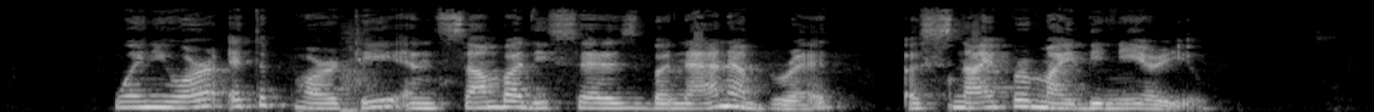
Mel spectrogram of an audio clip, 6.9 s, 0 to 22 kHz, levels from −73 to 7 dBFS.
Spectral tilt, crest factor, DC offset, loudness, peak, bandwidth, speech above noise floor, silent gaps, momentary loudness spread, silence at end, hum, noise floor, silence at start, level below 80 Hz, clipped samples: -5 dB/octave; 16 dB; under 0.1%; -17 LUFS; -2 dBFS; 16 kHz; 50 dB; none; 9 LU; 0.8 s; none; -67 dBFS; 0.6 s; -48 dBFS; under 0.1%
